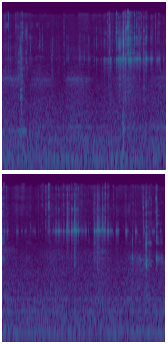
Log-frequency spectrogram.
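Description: Near silence, with faint small clicks and rattles of fishing tackle being handled while a rod is rigged, one click a little louder about two and a half seconds in, over a faint steady low hum.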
